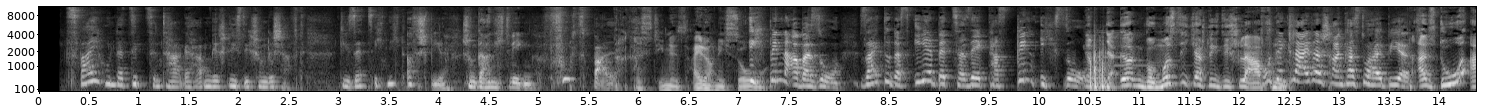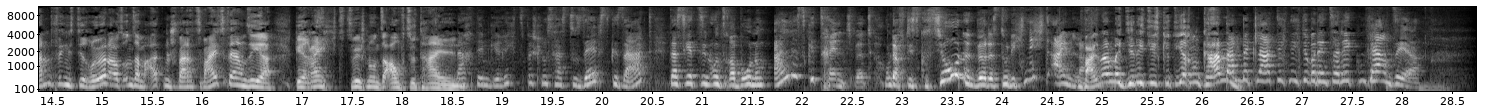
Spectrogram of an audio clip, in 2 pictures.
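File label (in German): Hörspiel Dialekt; Scheidung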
